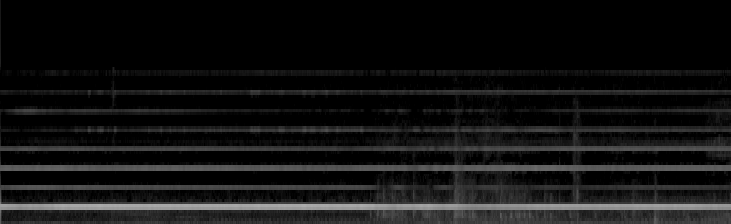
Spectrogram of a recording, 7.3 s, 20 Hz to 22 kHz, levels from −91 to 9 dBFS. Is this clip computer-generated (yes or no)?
no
